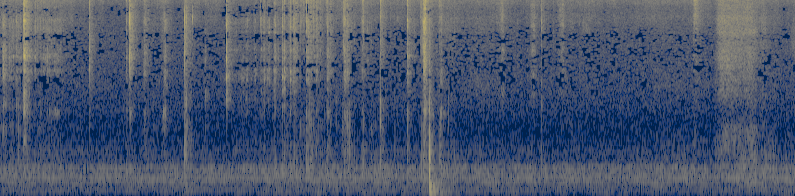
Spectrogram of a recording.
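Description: A small yellow-handled knife scrapes and shaves thin curls from a solid, hand-sized pink bar of soap held in one hand, over a tray of soap shavings. Short, crisp scraping strokes stand out against a quiet low hum, with one louder cut near the middle.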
